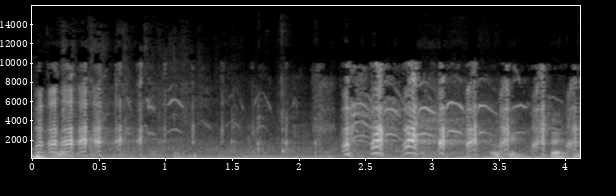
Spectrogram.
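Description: A woman laughing in quick high-pitched giggles: a short burst at the start, then a longer run from about two seconds in until near the end.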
